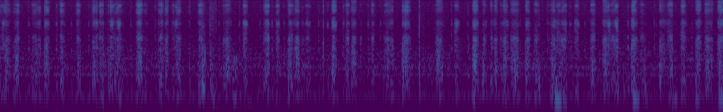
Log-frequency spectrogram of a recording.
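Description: A gold-decorated fountain pen nib scratches black ink writing strokes across a lined cream paper notebook page. Quick, dry scratches repeat steadily with brief pauses, each short stroke carrying a bright, papery hiss over a faint low hum.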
